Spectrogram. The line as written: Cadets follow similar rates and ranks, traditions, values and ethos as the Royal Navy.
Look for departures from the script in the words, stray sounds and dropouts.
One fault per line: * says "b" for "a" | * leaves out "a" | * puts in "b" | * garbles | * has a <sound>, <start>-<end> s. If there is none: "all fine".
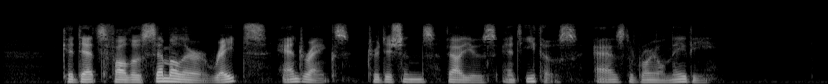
all fine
